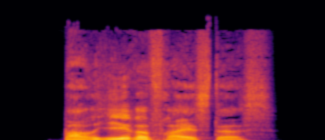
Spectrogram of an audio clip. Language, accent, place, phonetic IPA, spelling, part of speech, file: German, Germany, Berlin, [baˈʁi̯eːʁəˌfʁaɪ̯stəs], barrierefreistes, adjective, De-barrierefreistes.ogg
- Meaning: strong/mixed nominative/accusative neuter singular superlative degree of barrierefrei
